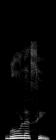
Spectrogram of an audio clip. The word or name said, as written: ಕೊಳಸಿ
